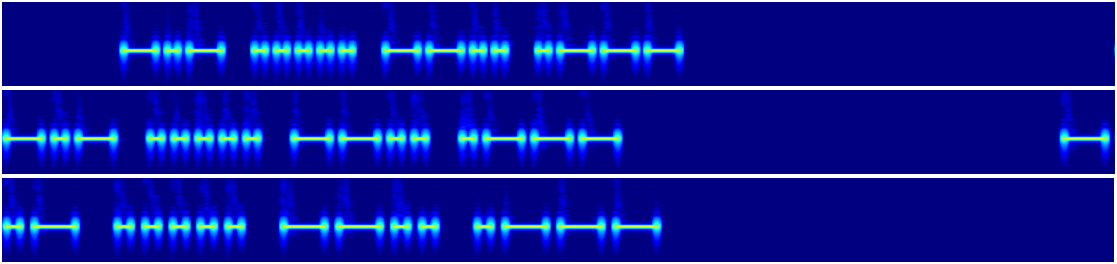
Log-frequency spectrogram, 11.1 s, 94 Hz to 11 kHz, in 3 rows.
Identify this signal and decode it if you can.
Morse code, heard as a keyed tone, about 31 wpm, 700 Hz. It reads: K5ZJ K5ZJ K5ZJ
